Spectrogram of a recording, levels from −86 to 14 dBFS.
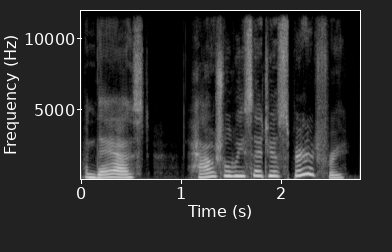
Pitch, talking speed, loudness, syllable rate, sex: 280 Hz, 215 wpm, -14 LUFS, 5.6 syllables/s, female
